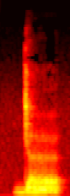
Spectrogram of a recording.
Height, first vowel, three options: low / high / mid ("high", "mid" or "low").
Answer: low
